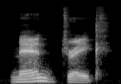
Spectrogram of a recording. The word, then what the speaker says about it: Mandarake: link japan amiami uh i go to mandarake i use uh what is that yahoo auctions japan how are you yeah that's how they pronounced it to me when i was there oh then that's i'm just i'm just going by what they say i think everyone i know just calls it mandrake call it what you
